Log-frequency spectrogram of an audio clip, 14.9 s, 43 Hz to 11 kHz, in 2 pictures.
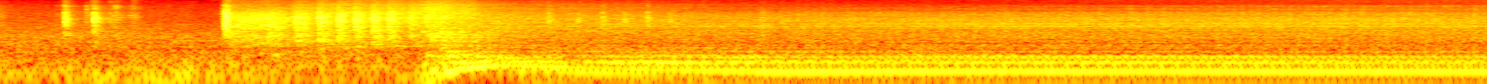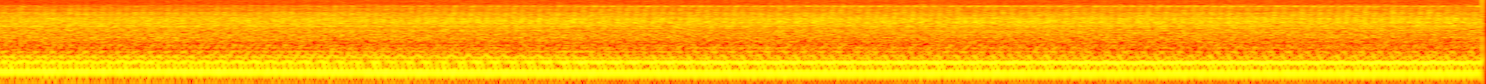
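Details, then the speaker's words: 1998 Ford Mustang GT 4.6 V8 manual, stock exhaust, cold start cranks, flares, settles to deep idle with faint bearing noise; throwout or pilot bearing, noise goes away when clutch pressed. "That noise that you hear is the throwout bearing or the pilot bearing, one of the two, because as soon as you press on the clutch, the noise goes away."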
